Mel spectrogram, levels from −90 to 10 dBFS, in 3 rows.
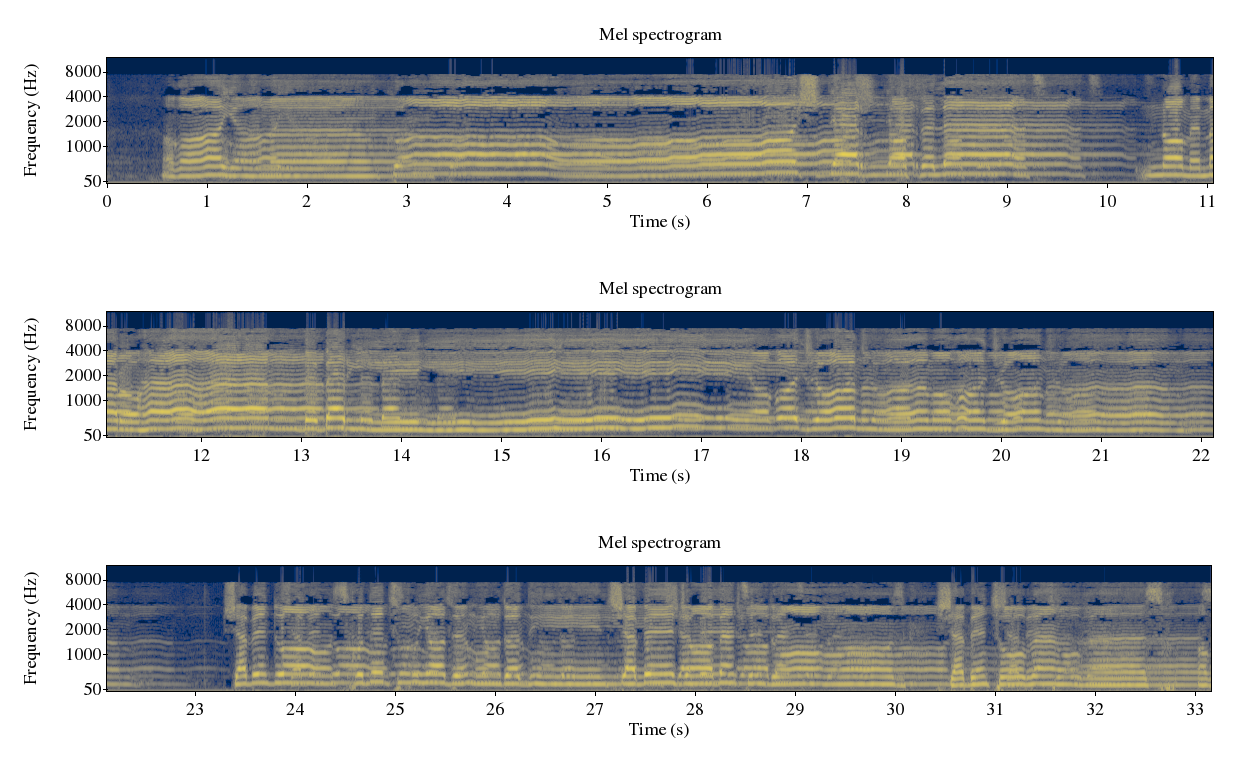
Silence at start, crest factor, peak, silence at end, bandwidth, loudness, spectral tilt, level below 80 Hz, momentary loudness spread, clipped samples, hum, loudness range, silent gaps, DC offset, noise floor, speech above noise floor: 0.55 s; 10 dB; 0 dBFS; 0 s; 9 kHz; -10 LUFS; -4 dB/octave; -44 dBFS; 8 LU; 0.4%; none; 5 LU; none; 1%; -45 dBFS; 36 dB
